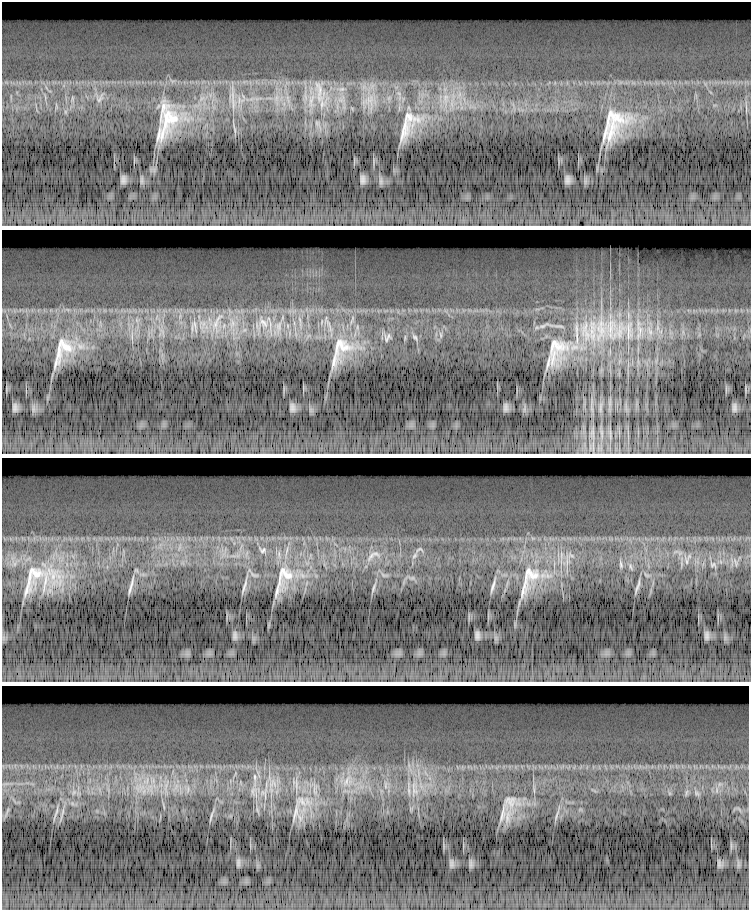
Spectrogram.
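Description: Wild birds calling: one bird repeats a short, sharply rising call about every two seconds, with softer chirps between. A thin, steady high tone runs underneath, and there is a brief rush of noise about halfway through.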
